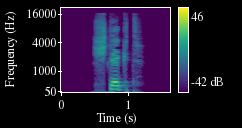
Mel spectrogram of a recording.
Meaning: inflection of stecken: 1. third-person singular present 2. second-person plural present 3. plural imperative
- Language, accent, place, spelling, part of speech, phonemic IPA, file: German, Germany, Berlin, steckt, verb, /ʃtɛkt/, De-steckt.ogg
